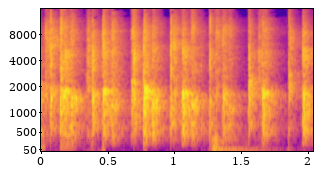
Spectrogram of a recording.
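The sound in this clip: Applause from people in the room celebrating a subscriber milestone: many sharp hand claps in a quick, fairly steady patter, loud and unbroken with no talk over them.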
